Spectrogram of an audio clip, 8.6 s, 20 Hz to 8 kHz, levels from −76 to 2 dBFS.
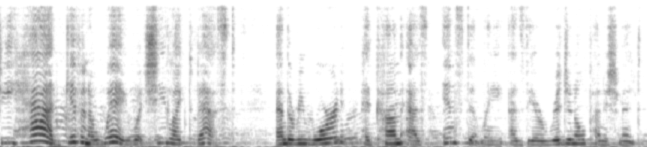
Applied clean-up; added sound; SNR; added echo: none; none; none; reverberation time 2.5 s.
